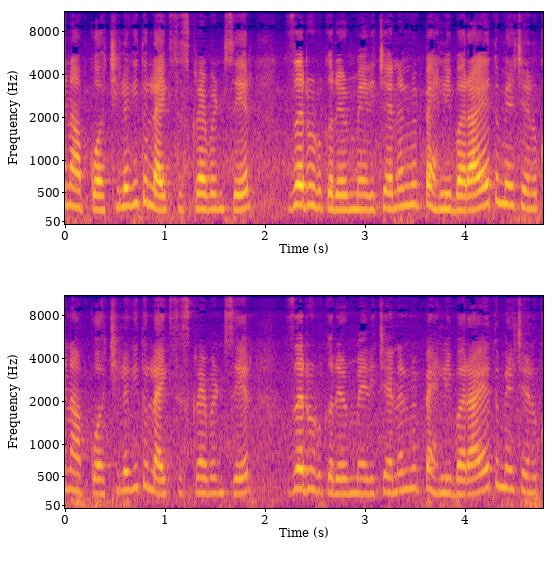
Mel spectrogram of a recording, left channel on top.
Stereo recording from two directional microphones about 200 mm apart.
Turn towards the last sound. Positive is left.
turn(degrees=10)  # may be behind; listen again after turning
